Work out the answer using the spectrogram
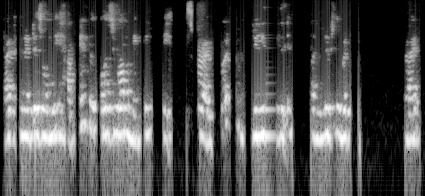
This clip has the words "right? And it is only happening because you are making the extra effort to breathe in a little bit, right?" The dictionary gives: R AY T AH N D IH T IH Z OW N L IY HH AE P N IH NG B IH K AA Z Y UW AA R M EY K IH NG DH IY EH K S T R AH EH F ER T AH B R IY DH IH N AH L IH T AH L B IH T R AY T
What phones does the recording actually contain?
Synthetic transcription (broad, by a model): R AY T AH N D IH T IH Z OW N L IY HH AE P IH B IH K AA Z Y UW AA R M EY K IH NG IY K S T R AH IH P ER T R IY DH IH N AH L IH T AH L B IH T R AY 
